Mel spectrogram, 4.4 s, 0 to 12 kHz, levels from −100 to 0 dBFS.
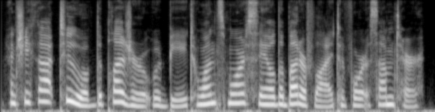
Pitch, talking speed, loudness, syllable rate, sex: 235 Hz, 260 wpm, -15 LUFS, 5.9 syllables/s, female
